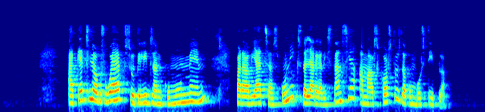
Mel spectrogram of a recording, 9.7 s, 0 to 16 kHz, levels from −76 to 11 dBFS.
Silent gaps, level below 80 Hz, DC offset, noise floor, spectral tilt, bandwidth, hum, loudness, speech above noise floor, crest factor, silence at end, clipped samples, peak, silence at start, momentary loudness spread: none; -64 dBFS; under 0.1%; -72 dBFS; -6.5 dB/octave; 7.8 kHz; none; -17 LUFS; 55 dB; 16 dB; 0.8 s; under 0.1%; -2 dBFS; 1.35 s; 12 LU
